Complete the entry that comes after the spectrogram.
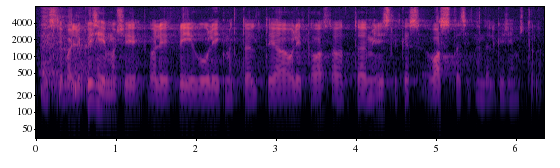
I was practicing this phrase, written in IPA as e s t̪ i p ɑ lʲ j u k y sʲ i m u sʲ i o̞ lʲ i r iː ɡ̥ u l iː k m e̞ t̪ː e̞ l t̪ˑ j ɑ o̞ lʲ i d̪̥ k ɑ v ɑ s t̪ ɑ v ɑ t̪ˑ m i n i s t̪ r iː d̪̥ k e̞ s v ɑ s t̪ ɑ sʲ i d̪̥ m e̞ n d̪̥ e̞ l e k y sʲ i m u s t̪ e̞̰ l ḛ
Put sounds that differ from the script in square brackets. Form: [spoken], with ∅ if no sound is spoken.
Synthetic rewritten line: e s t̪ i p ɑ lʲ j u k y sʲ i m u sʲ i o̞ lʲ i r iː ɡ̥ u l iː k m e̞ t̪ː e̞ l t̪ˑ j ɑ o̞ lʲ i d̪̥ k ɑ v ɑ s t̪ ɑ v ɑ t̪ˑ m i n i s t̪ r [i] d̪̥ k e̞ s v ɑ s t̪ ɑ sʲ i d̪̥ [n] e̞ n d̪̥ e̞ l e k y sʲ i m u s t̪ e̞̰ l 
